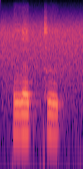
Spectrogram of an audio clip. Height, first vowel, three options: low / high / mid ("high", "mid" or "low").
low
